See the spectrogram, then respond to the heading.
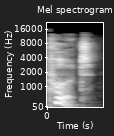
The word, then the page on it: put up: British English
